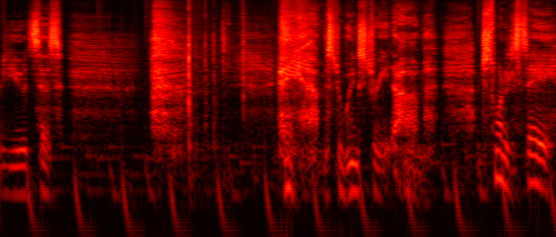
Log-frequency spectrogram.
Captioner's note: inhales and exhales deeply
